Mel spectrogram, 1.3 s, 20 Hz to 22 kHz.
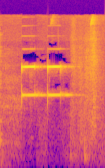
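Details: Edecoa 2500 W pure sine wave inverter on a 12 V battery (12.4-12.6 V) with undersized cabling: three quick high-pitched beeps in under half a second, its low-voltage alarm under load.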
